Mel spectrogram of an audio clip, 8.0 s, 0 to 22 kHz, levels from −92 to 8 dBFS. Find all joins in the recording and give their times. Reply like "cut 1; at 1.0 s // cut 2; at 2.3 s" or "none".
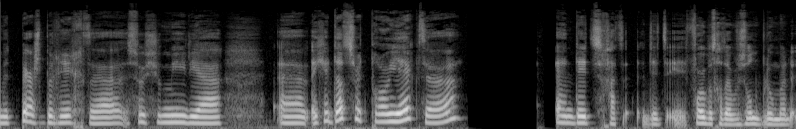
none

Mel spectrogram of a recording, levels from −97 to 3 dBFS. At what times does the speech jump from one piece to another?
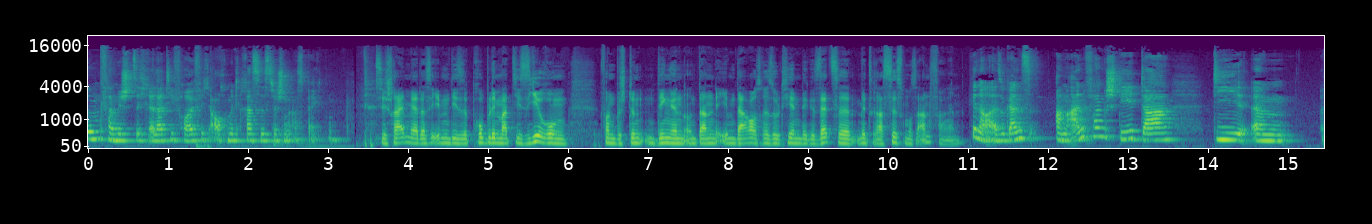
cut 1; at 3.6 s

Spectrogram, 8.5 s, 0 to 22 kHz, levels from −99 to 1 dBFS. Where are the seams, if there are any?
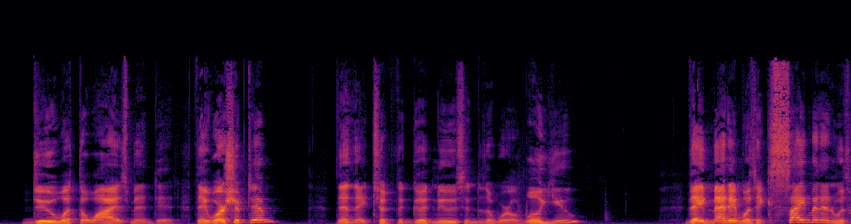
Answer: cut 1; at 6.8 s

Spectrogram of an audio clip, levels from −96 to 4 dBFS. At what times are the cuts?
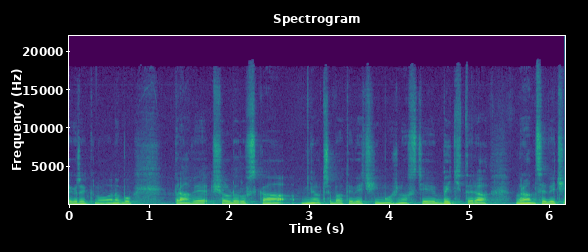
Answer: none

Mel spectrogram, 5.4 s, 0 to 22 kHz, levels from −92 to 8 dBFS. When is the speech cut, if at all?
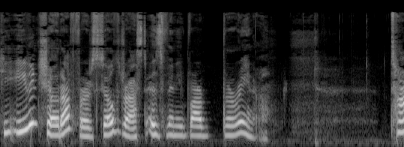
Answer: none

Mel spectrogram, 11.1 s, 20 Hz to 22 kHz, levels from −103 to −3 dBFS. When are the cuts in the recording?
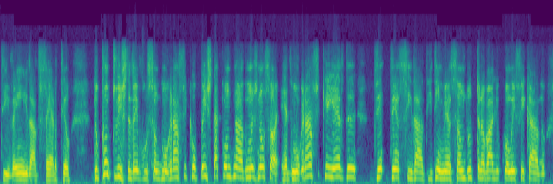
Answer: none

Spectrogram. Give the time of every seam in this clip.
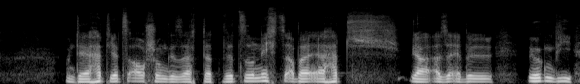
none

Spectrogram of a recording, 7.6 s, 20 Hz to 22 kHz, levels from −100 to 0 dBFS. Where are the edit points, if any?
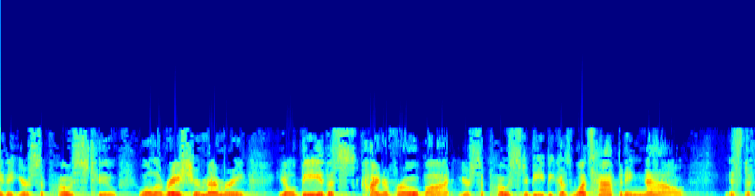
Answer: cut 1; at 1.4 s

